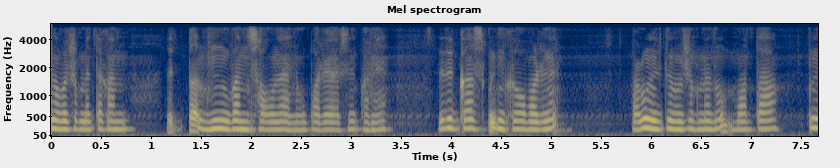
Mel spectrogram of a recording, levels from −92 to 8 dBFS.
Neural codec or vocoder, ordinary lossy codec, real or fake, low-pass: autoencoder, 22.05 kHz, a latent of 192 numbers a frame, VITS, trained on many speakers; none; fake; 5.4 kHz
